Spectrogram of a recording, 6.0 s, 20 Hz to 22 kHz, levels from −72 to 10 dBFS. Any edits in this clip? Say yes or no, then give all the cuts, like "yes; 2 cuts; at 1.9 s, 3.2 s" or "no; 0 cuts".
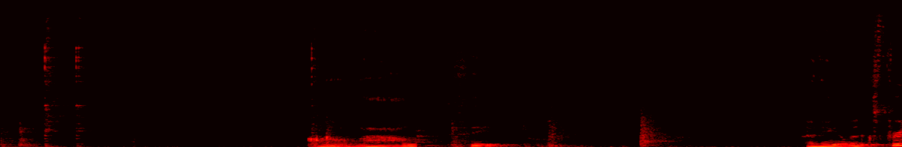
yes; 2 cuts; at 0.9 s, 2.8 s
